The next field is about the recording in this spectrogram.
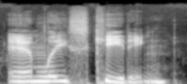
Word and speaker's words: Annalise Keating: Is it Annalise Keating? – Perfect. Annalise Keating.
